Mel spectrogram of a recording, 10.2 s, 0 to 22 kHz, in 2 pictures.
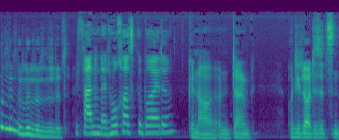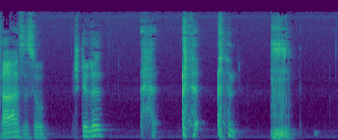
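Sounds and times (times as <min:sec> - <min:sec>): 
faint low hum: 0:00.0 - 0:10.1
speech: 0:00.3 - 0:09.5
person coughing: 0:07.2 - 0:09.6.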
